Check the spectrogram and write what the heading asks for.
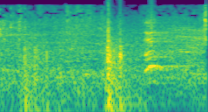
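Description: Boxing arena crowd noise with a few sharp slaps of punches landing, the loudest about a second in, and a short shout near the end.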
